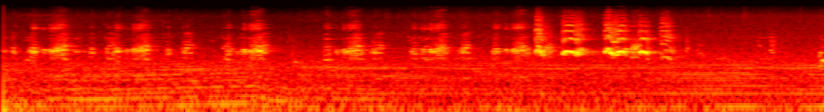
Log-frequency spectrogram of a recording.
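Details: Rooster giving a run of short clucking calls in quick bursts, some spaced and some bunched together, with steady low background hum.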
